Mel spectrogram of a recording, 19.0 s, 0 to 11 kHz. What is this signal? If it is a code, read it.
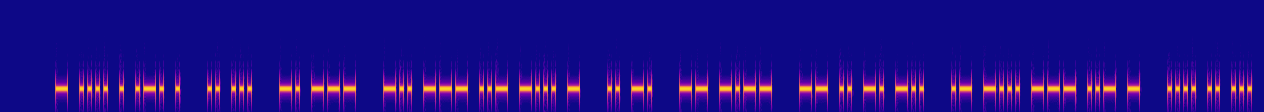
Morse code, heard as a keyed tone, about 20 wpm, 700 Hz. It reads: THERE IS NO DOUBT IN MY MIND ABOUT HIS
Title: Sentences with 7-Word Phrases - 20wpm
